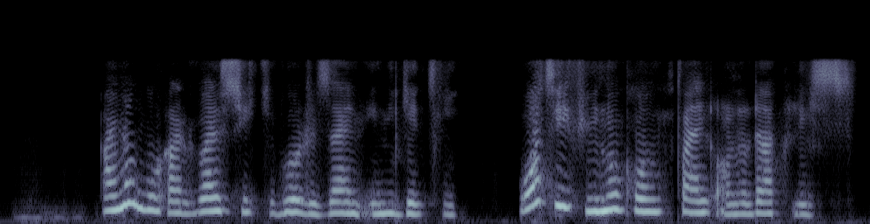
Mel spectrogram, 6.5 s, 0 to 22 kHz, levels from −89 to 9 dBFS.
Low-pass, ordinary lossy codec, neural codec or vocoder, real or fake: 7.2 kHz; none; codec, 16 kHz, 1 kbps, FreqCodec, smaller model; fake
